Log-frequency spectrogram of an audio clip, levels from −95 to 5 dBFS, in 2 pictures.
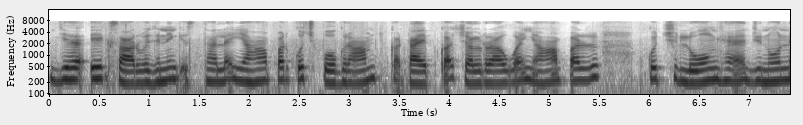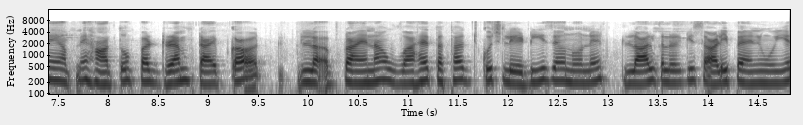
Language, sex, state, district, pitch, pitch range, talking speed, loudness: Hindi, female, Bihar, Sitamarhi, 215 Hz, 195-230 Hz, 165 wpm, -17 LUFS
